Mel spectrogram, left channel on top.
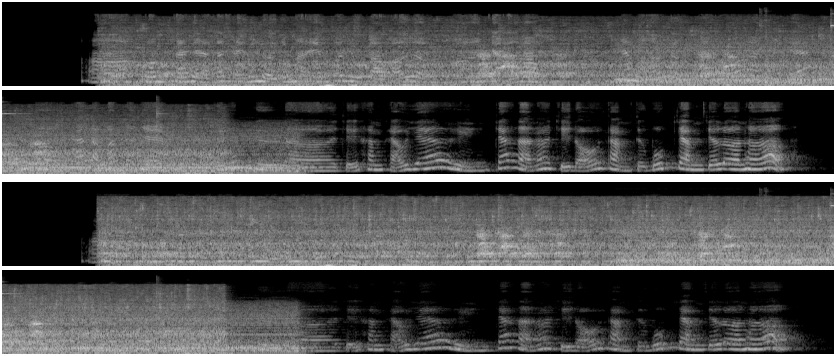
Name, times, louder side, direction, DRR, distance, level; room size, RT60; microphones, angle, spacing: voice 1, 0.8-5.5 5.8-16.3, left 4 dB, 80° left, 0.5 m, -28 dB
sound 1, 0.9-10.6, right 3 dB, 75° right, 0.9 m, -21 dB
sound 2, 6.1-11.3, right 1 dB, 50° right, 1.1 m, -24 dB
sound 3, 7.6-9.2 9.9-10.4, left 1 dB, ahead, 0.4 m, -34 dB
10.0 x 4.3 x 2.6 m
head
